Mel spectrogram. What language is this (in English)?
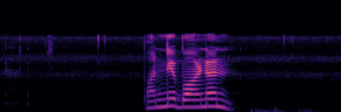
Nepali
